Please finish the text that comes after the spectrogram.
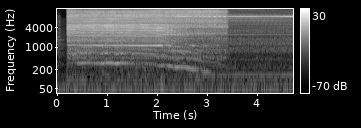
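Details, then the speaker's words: Boat's domestic water supply pump, a Marco bronze gear pump, running taps after bleeding through the Allen-screw bleed screw: a steady whine that wavers and sags in pitch, then drops away. The pump's monitoring reports air entering the pump. "It seems to be taking a lot of bleeding. The pump's monitoring has told me there's a problem. There's air coming into the pump."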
